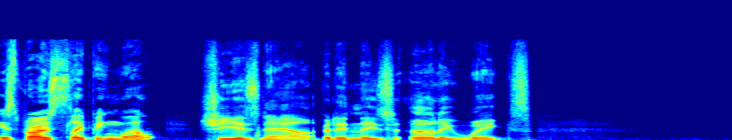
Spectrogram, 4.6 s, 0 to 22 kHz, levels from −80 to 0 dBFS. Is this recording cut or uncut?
cut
